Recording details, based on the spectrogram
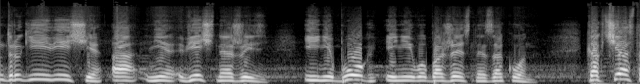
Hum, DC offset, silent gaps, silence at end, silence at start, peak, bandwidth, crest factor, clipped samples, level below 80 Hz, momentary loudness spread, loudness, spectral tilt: none; under 0.1%; none; 0 s; 0 s; -2 dBFS; 19 kHz; 10 dB; under 0.1%; -48 dBFS; 6 LU; -12 LUFS; -4.5 dB/octave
